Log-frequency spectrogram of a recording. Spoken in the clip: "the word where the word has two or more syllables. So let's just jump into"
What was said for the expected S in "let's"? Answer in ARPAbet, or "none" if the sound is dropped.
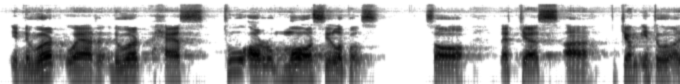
none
